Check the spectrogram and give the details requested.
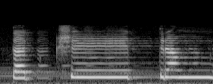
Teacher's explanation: ಪ್ರಭಾವಶ್ಚ ತತ್ಸಮಾಸೇನಮೇಶ್ರಣು ತತ್ಕ್ಷೇತ್ರಂ ಮೊದಲು ಪೂರ್ತಿತ ನಂತರ ವ್ಯಂಜನ ತ ಮಾತ್ರ ತತ್ಕ್ಷೇತ್ರ ಕ್ಷೇತ್ರಂ ಕ್ಷೇ ದೀರ್ಘ ಬಂದು ನಂತರ ಆಘಾತ ತತ್ಕ್ಷೇತ್ರಂ ಯಚ್ಚ ಯಚ್ಚ ಯಾದೃಕ್ಷ ದೃ ಮೇಲೆ ಆಘಾತ ಮುಂದೆ ಅರ್ಧ ಕರ್ತಿ ಚ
